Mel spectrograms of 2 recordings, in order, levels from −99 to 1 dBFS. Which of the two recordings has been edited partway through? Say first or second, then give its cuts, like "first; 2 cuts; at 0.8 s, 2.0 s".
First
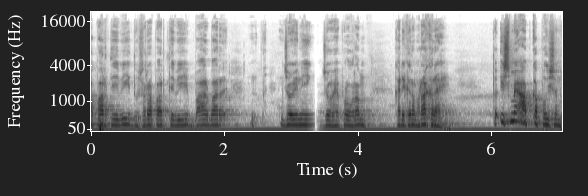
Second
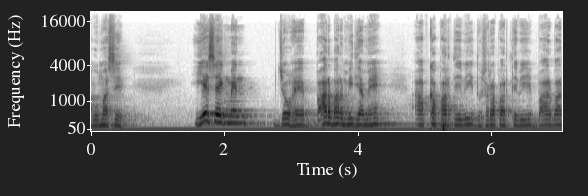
first; 1 cut; at 3.4 s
